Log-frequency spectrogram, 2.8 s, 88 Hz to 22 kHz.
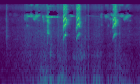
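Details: Rosy-faced lovebirds (Agapornis roseicollis), a pair with four 8-week-old young, recorded in 2024: three sharp, shrill squawks in quick succession over faint high chirps and soft rustling.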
